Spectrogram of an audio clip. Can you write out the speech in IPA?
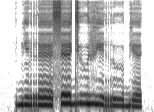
bʲ ẽ˨ r ɛː˨ s ɛː˦ dʲ ɯː˦ vʲ e˦˨ r ɯː˨ bʲ ɛ˨

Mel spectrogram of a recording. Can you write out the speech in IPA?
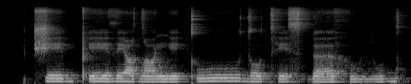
t͡ʃ e b pʼ e ð e i̯ dˤ a ŋ e kʼ uː d o tʰ e s ɠ ɐ h u ʎ u ɡ

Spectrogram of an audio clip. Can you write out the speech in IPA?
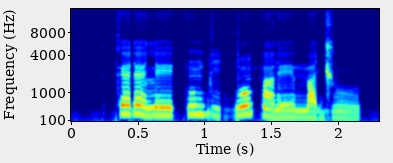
k ɛ˦ ɾ ɛ˧ l eː˧ k ũ˦ b iː˨ ɡ͡b ɔ̃˦ p ã˨ ɾ eː˨ m a˨ d͡ʒ u˨

